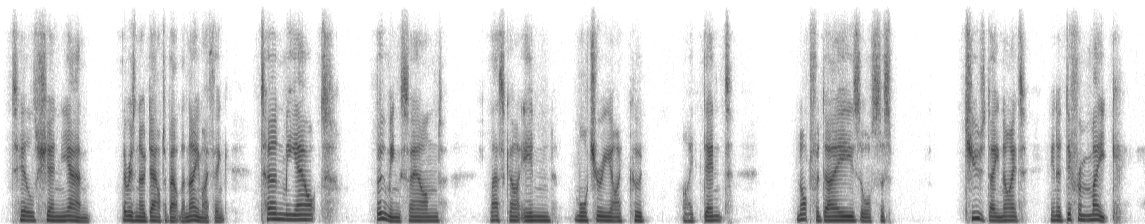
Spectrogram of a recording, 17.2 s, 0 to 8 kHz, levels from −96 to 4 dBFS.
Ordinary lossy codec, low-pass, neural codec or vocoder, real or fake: Opus, 24 kbps; 7.2 kHz; none; real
